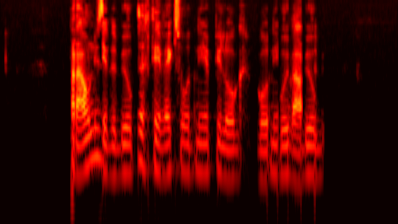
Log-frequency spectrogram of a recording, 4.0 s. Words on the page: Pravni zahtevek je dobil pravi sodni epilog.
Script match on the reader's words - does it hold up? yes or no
no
